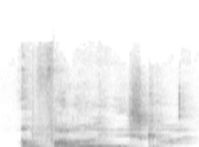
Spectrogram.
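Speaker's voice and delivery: soft, inward, thinking-to-self voice.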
